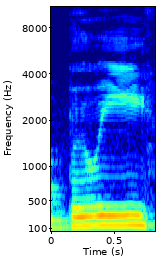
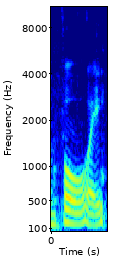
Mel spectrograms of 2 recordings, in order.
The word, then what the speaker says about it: buoy: Always makes me laugh when Americans say buoy. Buoy? Because they're a boy. In England, it's called a boy. Okay, a boy. Not a buoy.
